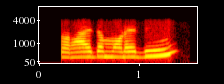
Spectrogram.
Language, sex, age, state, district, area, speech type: Santali, female, 45-60, West Bengal, Purulia, rural, conversation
